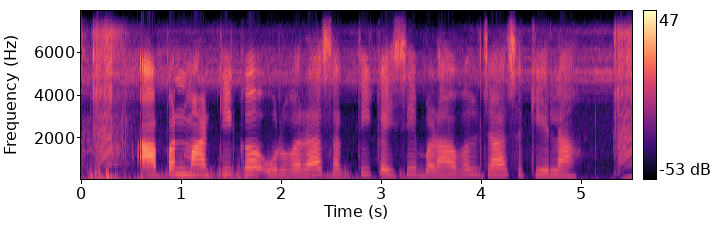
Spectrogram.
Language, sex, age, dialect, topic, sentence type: Bhojpuri, female, 18-24, Western, agriculture, question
